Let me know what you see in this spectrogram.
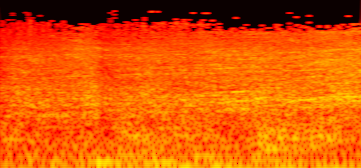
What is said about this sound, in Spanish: Un tren pasa a toda velocidad.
